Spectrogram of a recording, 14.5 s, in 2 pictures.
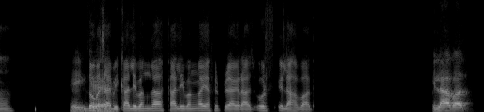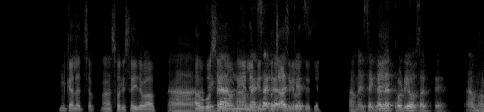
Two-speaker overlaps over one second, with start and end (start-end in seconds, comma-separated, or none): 10.2-12.0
